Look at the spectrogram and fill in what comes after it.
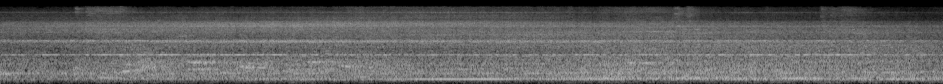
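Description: Electric MEMU train rolling past along the platform as it pulls out: a steady rumble of wheels on rail with a steady high whine running through it.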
